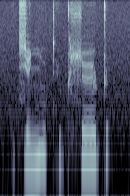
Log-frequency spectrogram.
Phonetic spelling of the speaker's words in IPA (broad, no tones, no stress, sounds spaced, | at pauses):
t͡ɕ ɛ ɲ u t̪ʰ y ʈ ɬ œ ʈ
